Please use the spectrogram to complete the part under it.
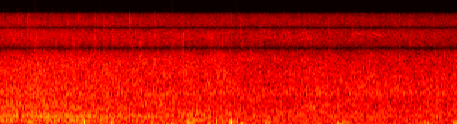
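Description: Bicycles roll past on a paved road with a soft whir of tyres.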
